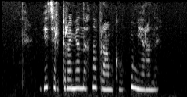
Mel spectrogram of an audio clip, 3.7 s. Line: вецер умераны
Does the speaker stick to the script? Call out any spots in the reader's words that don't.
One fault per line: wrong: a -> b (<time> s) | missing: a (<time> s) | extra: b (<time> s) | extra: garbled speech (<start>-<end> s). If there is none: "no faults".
extra: пераменных напрамкаў (1.3 s)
